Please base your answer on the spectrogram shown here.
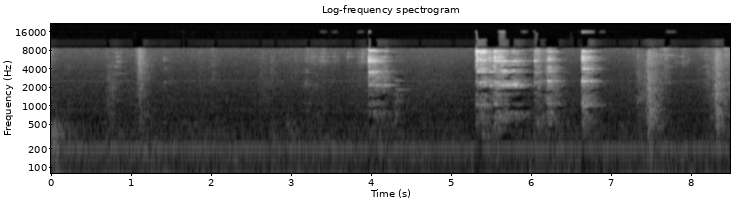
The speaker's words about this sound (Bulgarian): Изсипваме овесените ядки, суровия слънчоглед, лука,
